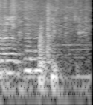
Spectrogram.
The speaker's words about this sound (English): We're letting the cat out the door. You're gonna let it out the door, okay.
